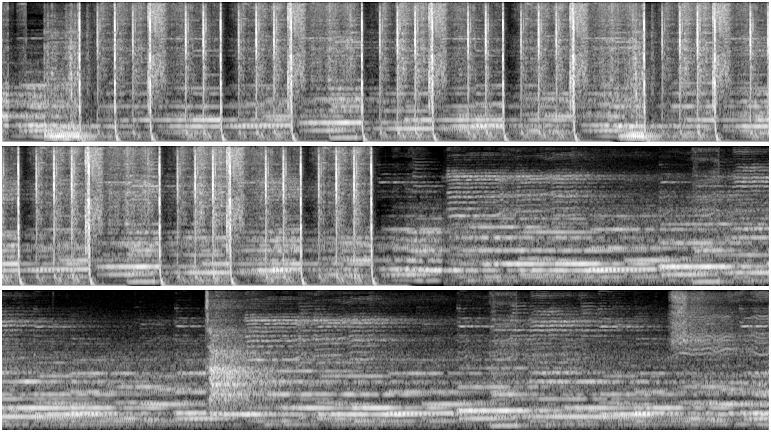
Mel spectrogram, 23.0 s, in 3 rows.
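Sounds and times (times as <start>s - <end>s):
41 Hz low bass tone: 0.0s - 11.8s.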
